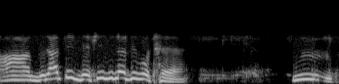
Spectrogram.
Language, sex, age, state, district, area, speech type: Bengali, male, 30-45, West Bengal, Uttar Dinajpur, urban, conversation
